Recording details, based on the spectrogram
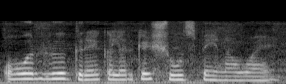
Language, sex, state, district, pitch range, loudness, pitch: Hindi, female, Madhya Pradesh, Dhar, 210-250 Hz, -14 LUFS, 220 Hz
